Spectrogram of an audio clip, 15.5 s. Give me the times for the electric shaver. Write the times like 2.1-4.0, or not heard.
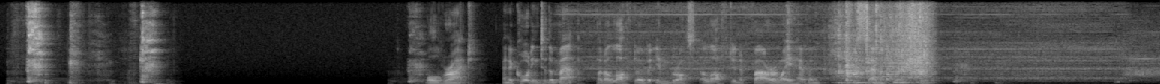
not heard.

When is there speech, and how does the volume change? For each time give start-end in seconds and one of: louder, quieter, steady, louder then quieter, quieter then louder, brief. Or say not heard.
5.7-12.4 steady.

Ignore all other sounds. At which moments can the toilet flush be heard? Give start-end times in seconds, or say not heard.
10.3-12.5.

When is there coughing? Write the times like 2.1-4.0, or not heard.
0.1-2.3, 5.2-6.4, 12.5-13.4.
